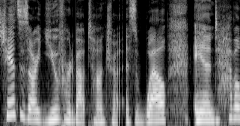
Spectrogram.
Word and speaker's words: Tantra: I tried to say it right. He says it right. It's Tantra,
